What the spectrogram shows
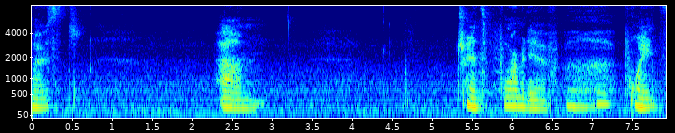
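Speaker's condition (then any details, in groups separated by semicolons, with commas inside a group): Cerebral palsy; very premature birth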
